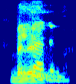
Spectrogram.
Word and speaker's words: Bello: Belo Belo Belo see I want to say Belo Belo it's French Belo okay Belo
